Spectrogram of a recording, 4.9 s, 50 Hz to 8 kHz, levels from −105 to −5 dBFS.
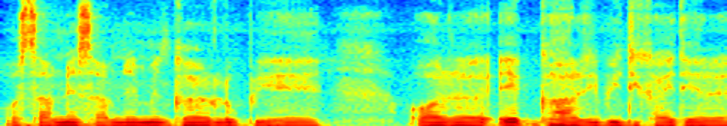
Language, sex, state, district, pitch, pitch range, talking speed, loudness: Hindi, female, Arunachal Pradesh, Papum Pare, 155 Hz, 155-160 Hz, 195 wpm, -15 LUFS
